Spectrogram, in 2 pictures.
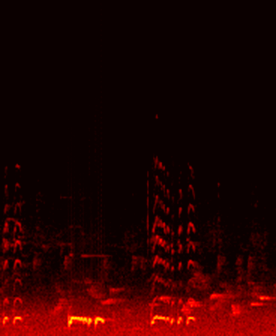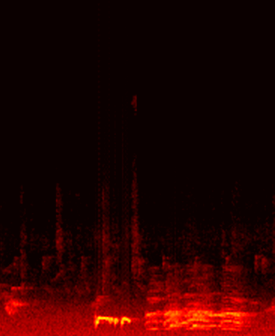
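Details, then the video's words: A local zebra dove, or perkutut, performing manggung song used to lure other doves into singing: several short phrases of mellow stuttering coos at irregular intervals, followed near the end by a denser, blurred burst of overlapping cooing. "PANCINGAN BURUNG PERKUTUT MANGGUNG"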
